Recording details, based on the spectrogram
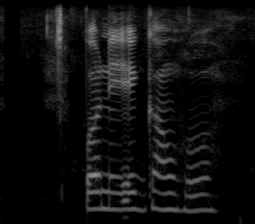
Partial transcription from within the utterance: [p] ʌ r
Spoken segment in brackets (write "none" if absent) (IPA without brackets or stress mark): p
